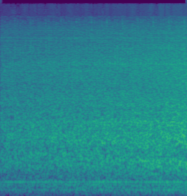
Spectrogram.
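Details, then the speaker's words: After replacing a screaming idler pulley beneath the alternator (alternator was not the cause): smooth steady engine hum, no squeal or screech from belt side; accessory drive sounds healthy. "It wasn't the alternator. It was the idler pulley right underneath of it that was screaming. So I went ahead and replaced that thing."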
